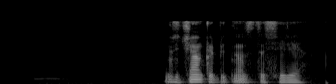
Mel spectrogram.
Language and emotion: Russian, neutral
